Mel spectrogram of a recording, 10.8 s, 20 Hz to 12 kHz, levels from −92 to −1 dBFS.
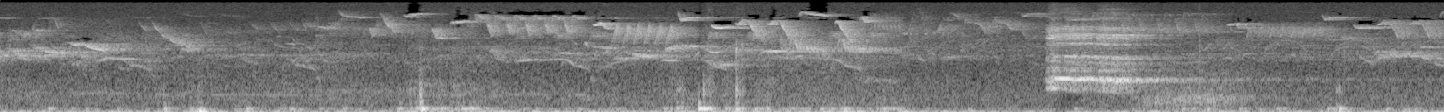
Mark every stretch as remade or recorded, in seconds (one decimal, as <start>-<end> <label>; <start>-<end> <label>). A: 0.0-2.5 recorded; 2.5-4.4 remade; 4.4-7.3 recorded; 7.3-8.1 remade; 8.1-10.8 recorded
